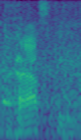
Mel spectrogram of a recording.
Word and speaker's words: pasty: Yes, that's how it's pronounced, pasty.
